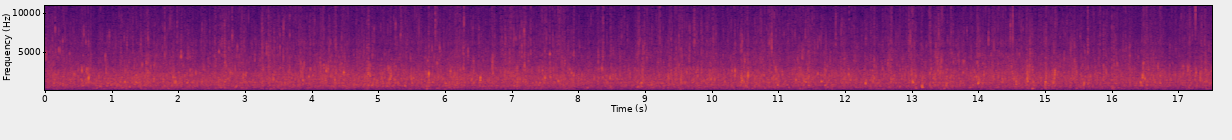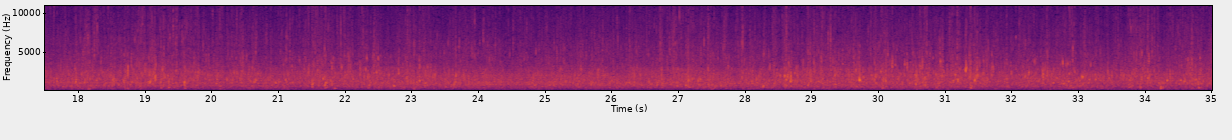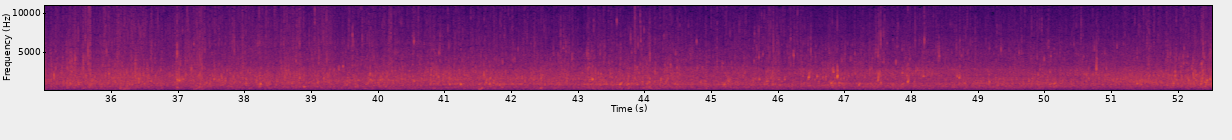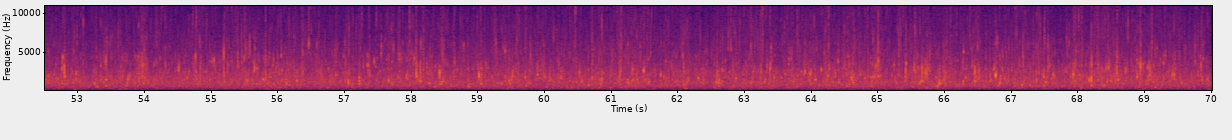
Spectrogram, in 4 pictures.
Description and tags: This is a small river near where I live, When I recorded this I was under a noisy bridge so I decided to reduce the noise a little and I came up with a quiet gentle stream of water. Enjoy!
bubbling, flowing, river, stream, water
